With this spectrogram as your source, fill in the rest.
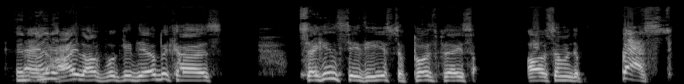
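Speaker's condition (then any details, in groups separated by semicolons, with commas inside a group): Down syndrome; congenital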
